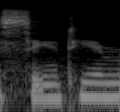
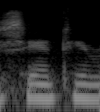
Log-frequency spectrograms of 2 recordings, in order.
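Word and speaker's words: Santiam: wrong for a week this is the santium river and i was saying it was the santee and river of the clackamas oh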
